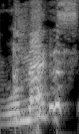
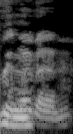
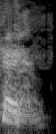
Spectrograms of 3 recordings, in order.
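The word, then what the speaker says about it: Womxn: Womex? Is that where we're going? No, it's still supposed to be pronounced women. It's still supposed to be pronounced women.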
